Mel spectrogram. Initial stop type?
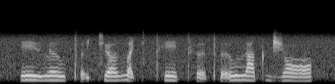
ejective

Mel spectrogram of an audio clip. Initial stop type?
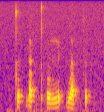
plain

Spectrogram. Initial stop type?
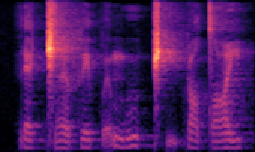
click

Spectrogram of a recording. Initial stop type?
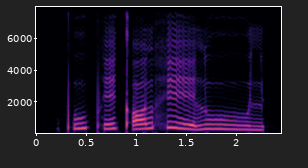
ejective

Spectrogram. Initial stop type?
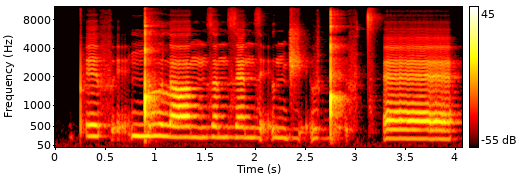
ejective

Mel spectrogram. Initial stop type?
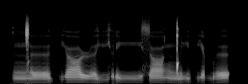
click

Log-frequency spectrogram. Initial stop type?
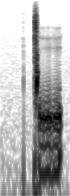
click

